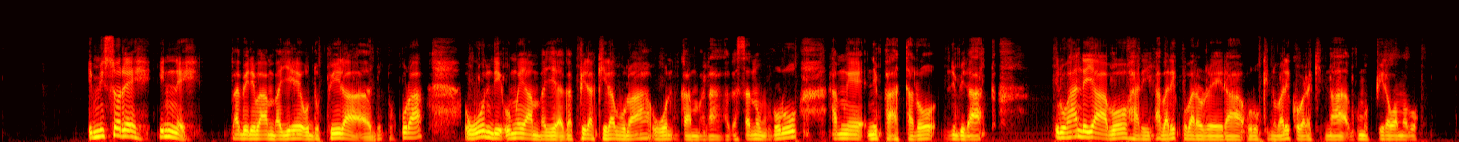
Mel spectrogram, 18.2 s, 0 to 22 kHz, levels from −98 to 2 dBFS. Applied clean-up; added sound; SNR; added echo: neural mask model DeepFilterNet 3.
